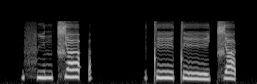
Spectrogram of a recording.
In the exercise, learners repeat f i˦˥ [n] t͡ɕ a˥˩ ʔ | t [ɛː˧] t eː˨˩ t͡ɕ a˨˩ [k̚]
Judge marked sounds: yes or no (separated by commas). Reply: yes, no, yes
